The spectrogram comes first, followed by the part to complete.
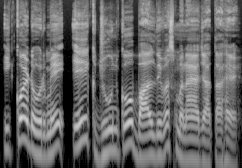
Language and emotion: Hindi, neutral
